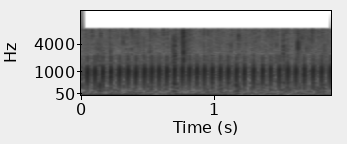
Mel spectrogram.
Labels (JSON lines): {"label": "biophony, rattle", "recorder": "SoundTrap 500"}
